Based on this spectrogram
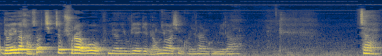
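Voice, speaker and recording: A woman junior pastor delivers a Sunday sermon, her voice high-pitched and mellow. She talks to the congregation conversationally, poses questions and answers them, and acts out dialogue along the way. The sound rings through an echoey church hall with a faint hiss underneath. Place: church sanctuary.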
